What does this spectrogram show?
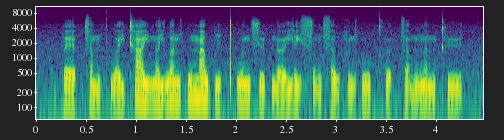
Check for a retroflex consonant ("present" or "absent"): absent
